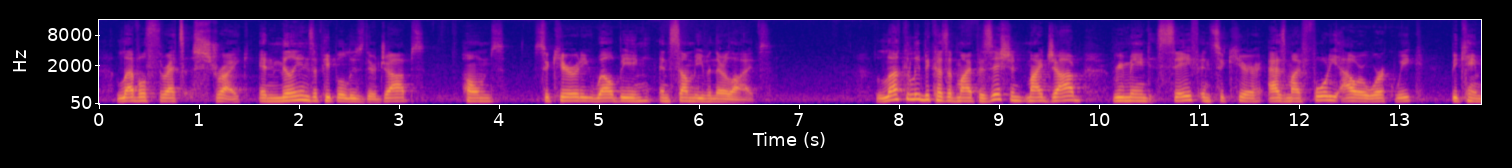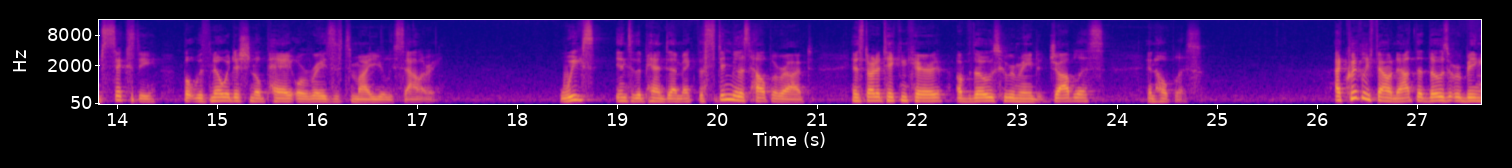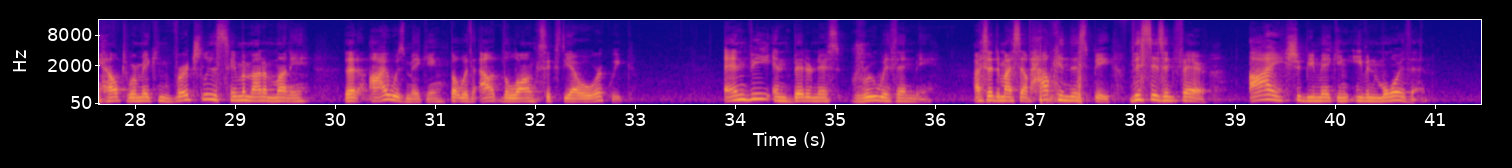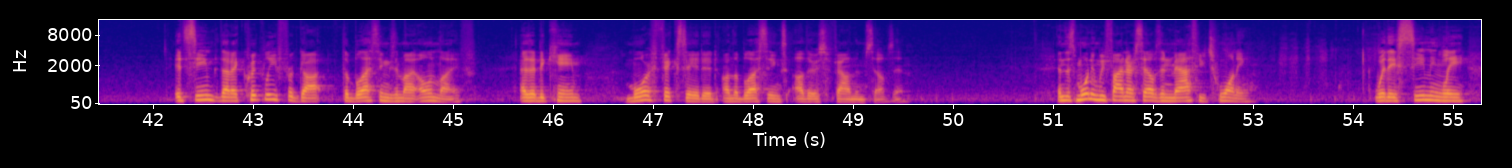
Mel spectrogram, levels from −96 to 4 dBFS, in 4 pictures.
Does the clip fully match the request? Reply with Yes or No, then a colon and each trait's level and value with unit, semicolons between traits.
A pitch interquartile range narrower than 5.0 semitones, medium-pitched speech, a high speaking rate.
No: average, 3.7 semitones; medium, 150 Hz; average, 170 wpm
